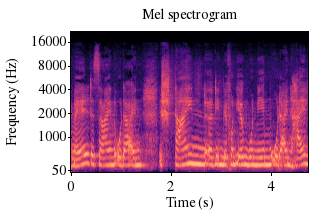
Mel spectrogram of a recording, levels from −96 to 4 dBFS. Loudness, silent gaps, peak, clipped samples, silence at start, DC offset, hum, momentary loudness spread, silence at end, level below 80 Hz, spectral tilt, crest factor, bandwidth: -17 LUFS; none; -4 dBFS; under 0.1%; 0 s; under 0.1%; none; 5 LU; 0 s; -66 dBFS; -5.5 dB/octave; 12 dB; 12.5 kHz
